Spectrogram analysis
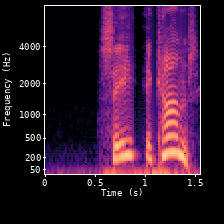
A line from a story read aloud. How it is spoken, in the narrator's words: cried Curly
